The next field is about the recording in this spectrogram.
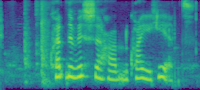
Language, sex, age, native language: Icelandic, female, 11, Icelandic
